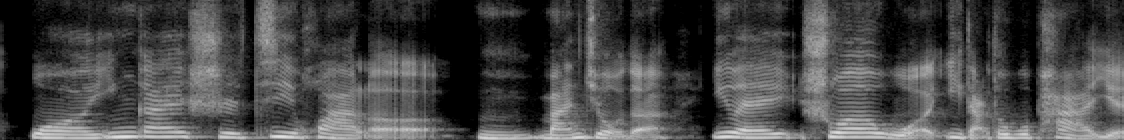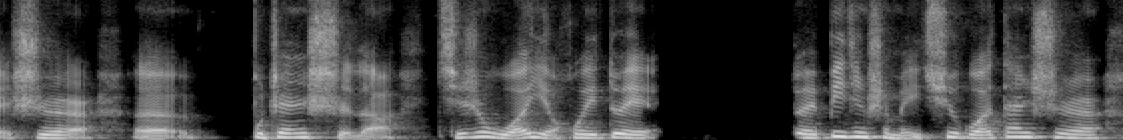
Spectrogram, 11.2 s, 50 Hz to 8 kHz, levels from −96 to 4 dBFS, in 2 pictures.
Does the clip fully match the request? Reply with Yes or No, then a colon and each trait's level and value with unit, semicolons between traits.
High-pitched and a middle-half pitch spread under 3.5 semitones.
No: high, 220 Hz; average, 4.0 semitones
